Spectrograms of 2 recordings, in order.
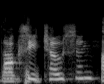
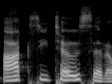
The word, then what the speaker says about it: oxytocin: Oxytocin. – Oxytocin. Oh, my God. I'm so fucking dumb. I said it wrong 10 times.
